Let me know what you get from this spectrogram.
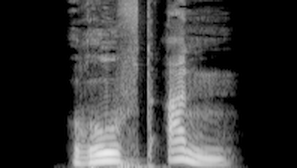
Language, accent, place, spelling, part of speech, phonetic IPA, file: German, Germany, Berlin, ruft an, verb, [ˌʁuːft ˈan], De-ruft an.ogg
- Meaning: inflection of anrufen: 1. third-person singular present 2. second-person plural present 3. plural imperative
